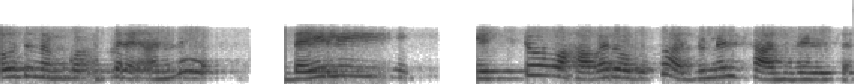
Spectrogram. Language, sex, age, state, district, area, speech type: Kannada, female, 18-30, Karnataka, Mandya, rural, conversation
